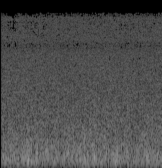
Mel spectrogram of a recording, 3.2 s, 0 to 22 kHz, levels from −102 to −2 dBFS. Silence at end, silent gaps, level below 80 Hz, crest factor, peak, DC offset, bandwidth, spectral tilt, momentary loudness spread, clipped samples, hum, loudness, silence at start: 0 s; none; -66 dBFS; 14 dB; -32 dBFS; under 0.1%; 16.5 kHz; -3 dB/octave; 1 LU; under 0.1%; none; -46 LUFS; 0 s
